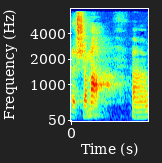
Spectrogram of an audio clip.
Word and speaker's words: Shema: So you've got to say it like that, the Shema. When you say Hebrew things, there's a sort of guttural kind of sound to it.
